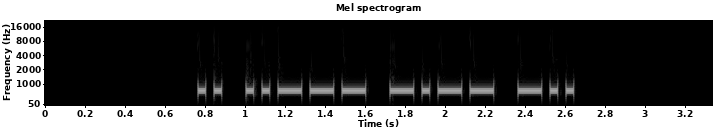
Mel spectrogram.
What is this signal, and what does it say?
Morse code, heard as a keyed tone, about 30 wpm, 700 Hz. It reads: I2YD
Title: DXCC-100 Call Signs - 4 Characters - 30wpm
